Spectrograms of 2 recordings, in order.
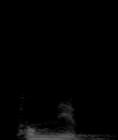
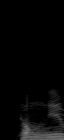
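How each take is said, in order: First: The word begins with an s sound. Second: The word begins with an h sound. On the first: This is the dialect form. "성님 그럽니다" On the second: This is the standard form. "경상도에서는요. 형님 안 그래요"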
